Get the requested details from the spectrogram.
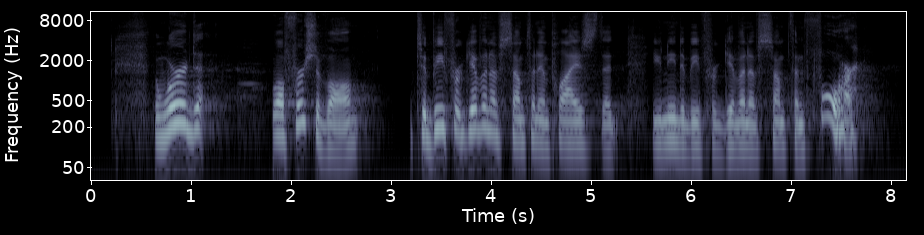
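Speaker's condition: No condition

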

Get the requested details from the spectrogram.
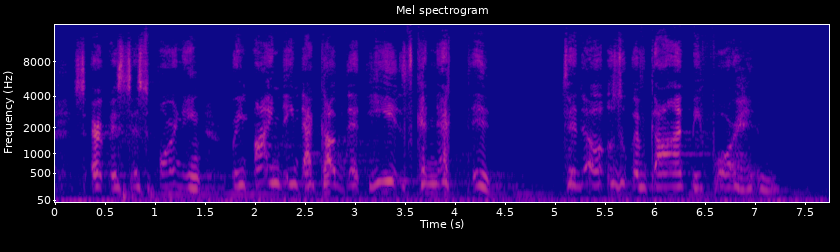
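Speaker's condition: Vocal dysphonia; vocal dysphonia diagnosed, has taken away ability to sing; noticeably sultry voice, not painful, lost singing ability, still able to speak

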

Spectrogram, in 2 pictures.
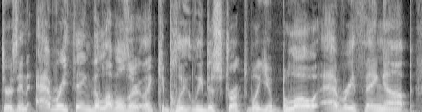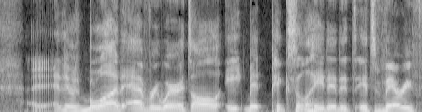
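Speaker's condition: No condition

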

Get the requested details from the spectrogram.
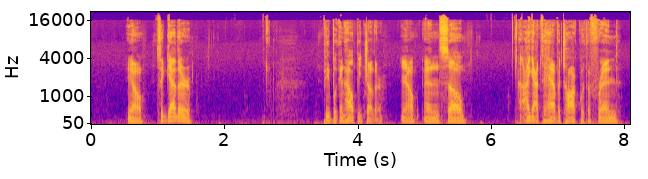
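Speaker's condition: Cleft palate; congenital cleft palate

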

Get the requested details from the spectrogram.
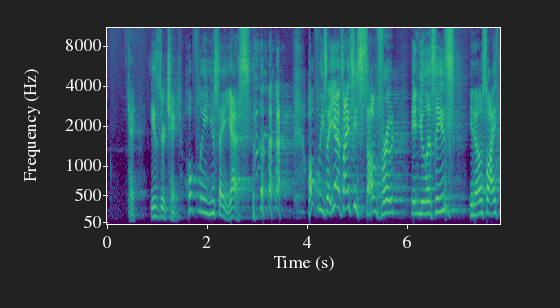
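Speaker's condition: No condition

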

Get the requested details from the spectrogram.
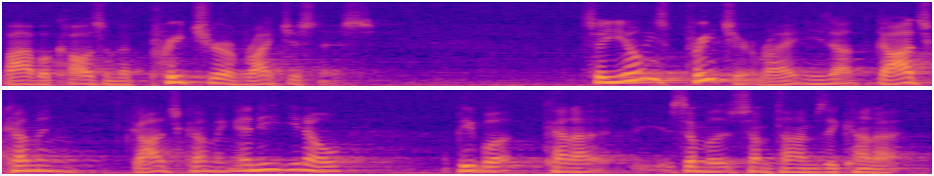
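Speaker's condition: No condition

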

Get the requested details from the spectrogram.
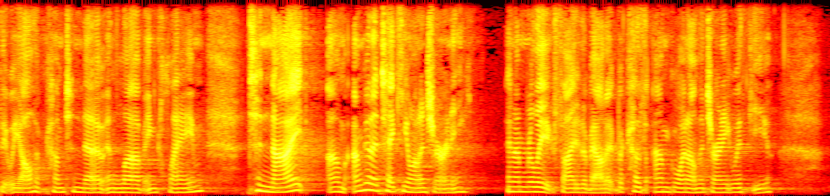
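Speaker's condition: Cleft lip and palate, severe

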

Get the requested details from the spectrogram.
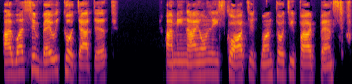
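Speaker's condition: Cerebral palsy; speech, wheelchair

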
